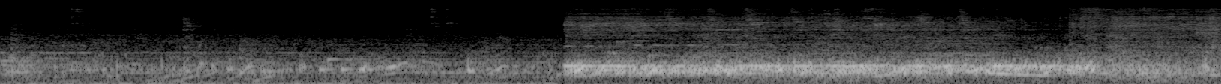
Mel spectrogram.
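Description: Soundtrack of a TV episode: faint background sound, then about two seconds in a sudden loud rushing noise that lasts under two seconds and fades.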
